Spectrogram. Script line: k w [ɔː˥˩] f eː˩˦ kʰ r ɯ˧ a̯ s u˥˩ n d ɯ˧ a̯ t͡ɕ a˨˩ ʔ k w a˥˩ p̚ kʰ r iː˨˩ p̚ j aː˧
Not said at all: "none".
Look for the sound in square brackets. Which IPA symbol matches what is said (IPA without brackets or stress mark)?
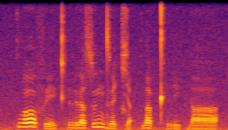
ɔː˥˩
